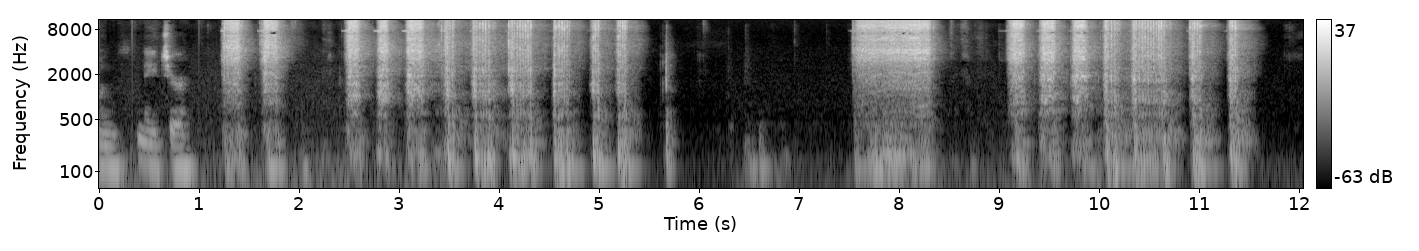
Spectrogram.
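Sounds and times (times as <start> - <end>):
impact driver driving screw into wood: 1.2 - 5.5, 7.5 - 8.4, 9.1 - 11.6.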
